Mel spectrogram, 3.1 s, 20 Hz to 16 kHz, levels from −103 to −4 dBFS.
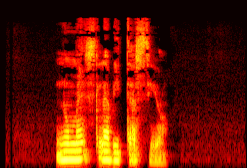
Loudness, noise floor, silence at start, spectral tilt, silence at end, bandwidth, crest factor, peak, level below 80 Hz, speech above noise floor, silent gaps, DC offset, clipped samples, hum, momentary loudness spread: -23 LUFS; -73 dBFS; 0.7 s; -5.5 dB/octave; 1 s; 11.5 kHz; 18 dB; -6 dBFS; -64 dBFS; 51 dB; none; under 0.1%; under 0.1%; none; 11 LU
